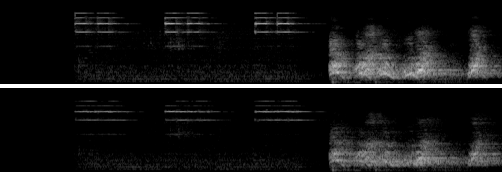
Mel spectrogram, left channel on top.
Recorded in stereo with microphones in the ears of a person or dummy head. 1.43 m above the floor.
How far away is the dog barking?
About 1.1 m.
